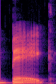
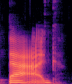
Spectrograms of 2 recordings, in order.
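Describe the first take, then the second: First: The word is said in a Midwestern American accent. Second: The word is said in a non-Midwestern American accent. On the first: "In the Midwest, people say bag" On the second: "I say bag"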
